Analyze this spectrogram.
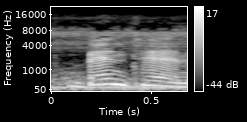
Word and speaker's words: Benten: Benten. It's spelled B-E-N-T-E-N. Like the cartoon Ben 10.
